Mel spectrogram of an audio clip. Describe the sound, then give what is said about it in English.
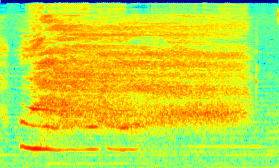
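A ghostly wail comes from spectral faces inside magical crystals in a fantasy scene. It is a single long, high, breathy moan that wavers slightly and holds for about two seconds before cutting off. “And as you start to get closer and closer, you see these ghostly faces inside of these crystals. And then all of you at once hear this wail.”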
